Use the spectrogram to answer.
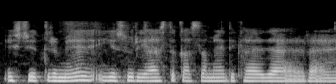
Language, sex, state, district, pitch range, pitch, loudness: Hindi, female, Bihar, Patna, 160-175 Hz, 165 Hz, -15 LUFS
